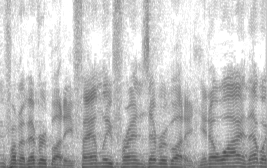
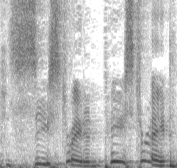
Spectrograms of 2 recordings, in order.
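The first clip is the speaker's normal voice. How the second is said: high, drawn-out imitation of a laughing mom; laughing hard; 8 semitones higher, much slower than usual. Mom reading her sons' names off passports, imitated helpless laughter. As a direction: squeal it slowly like mom cracking up. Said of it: "she starts laughing really loud".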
